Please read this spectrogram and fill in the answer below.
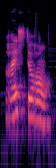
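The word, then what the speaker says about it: ресторан: C'est un restaurant. R Y S T O R encore une fois A N restaurant. Et encore une fois, je prononce cette lettre O comme A parce que l'accent tombe sur A.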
